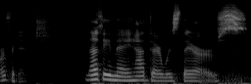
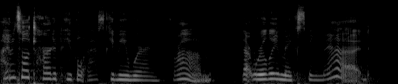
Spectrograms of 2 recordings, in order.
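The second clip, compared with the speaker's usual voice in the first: ordinary delivery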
